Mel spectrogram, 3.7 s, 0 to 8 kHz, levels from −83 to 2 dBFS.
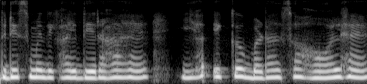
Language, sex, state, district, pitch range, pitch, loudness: Hindi, female, Jharkhand, Deoghar, 235-265 Hz, 250 Hz, -13 LUFS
